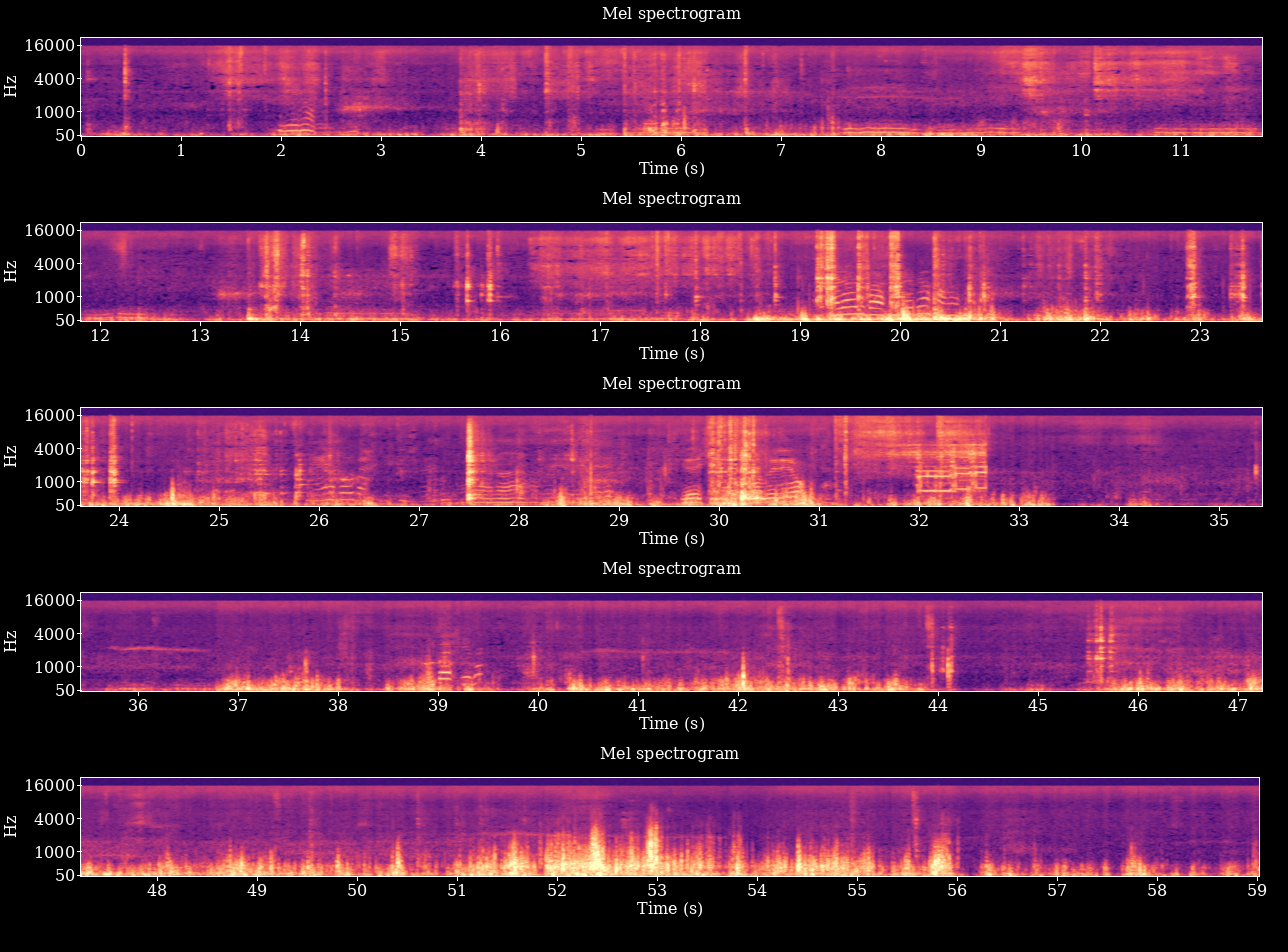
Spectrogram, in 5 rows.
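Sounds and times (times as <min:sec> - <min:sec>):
shovel scraping mortar: 0:09.2 - 0:11.6, 0:13.6 - 0:22.1, 0:24.7 - 0:26.2, 0:29.9 - 0:32.6.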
